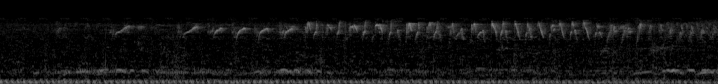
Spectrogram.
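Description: Small bird giving a rapid run of short, rising, high-pitched chirps, thickening to about five a second in the middle and thinning near the end, over a steady low background rumble.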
